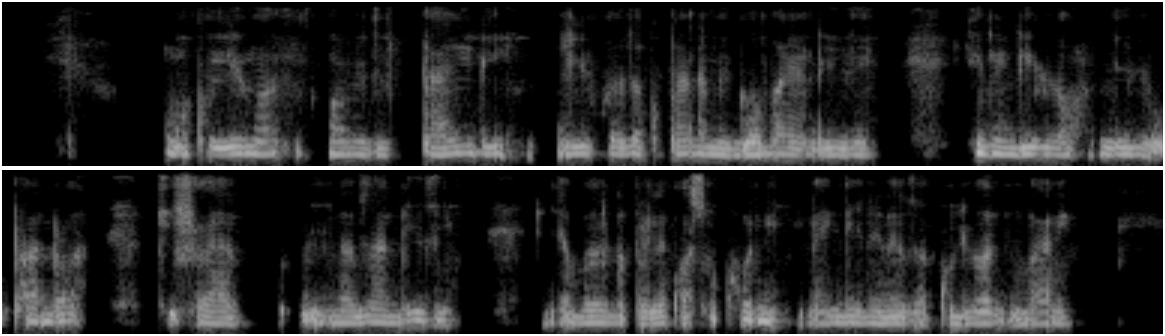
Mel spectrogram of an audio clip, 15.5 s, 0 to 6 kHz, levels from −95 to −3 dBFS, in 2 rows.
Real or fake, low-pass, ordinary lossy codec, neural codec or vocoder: fake; 5.4 kHz; Opus, 24 kbps; codec, 44.1 kHz, 3.4 kbps, Pupu-Codec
